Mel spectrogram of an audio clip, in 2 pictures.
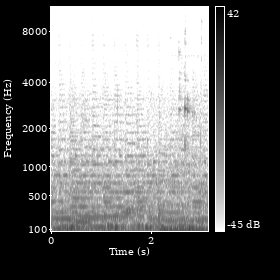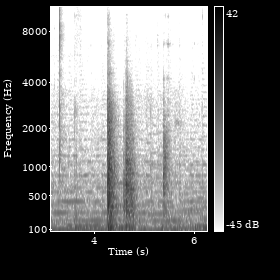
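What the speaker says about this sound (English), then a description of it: "Place a pan on medium heat." Cast iron pan set down on a stove burner, a few brief metallic clunks and clinks, the loudest near the end, over low kitchen background noise.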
